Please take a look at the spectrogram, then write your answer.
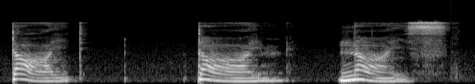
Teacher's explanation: this diphthong begins with an open vowel which is between front and park it is quite similar to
